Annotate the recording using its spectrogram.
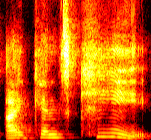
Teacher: ski is the important information. So, it is stressed.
